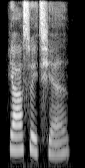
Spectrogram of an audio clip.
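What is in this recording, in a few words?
"压岁钱", Chinese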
